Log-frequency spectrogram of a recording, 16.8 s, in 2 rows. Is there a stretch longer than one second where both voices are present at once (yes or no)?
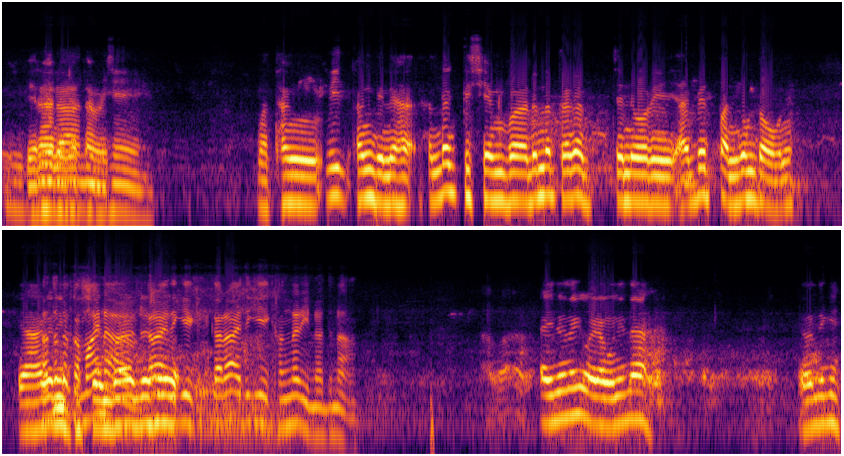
no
